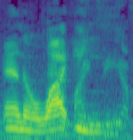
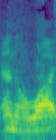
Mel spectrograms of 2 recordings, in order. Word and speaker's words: Anoa'i: And for me, none of that compares to the relationship I've built with the Anoa'i, Fatu, Anoa'i. That's how you pronounce it. I always forget how to pronounce it. Anoa'i.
